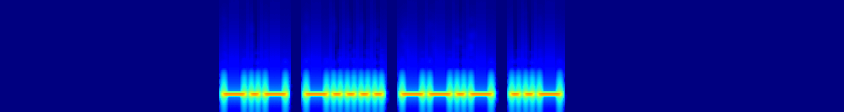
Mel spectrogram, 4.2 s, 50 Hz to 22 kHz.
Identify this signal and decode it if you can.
Morse code, heard as a keyed tone, about 34 wpm, 700 Hz. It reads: K6QU
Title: Easy Call Signs Repeated 2x - 35wpm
